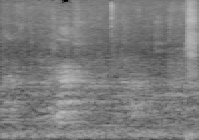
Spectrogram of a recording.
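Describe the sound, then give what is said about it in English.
Puppies playing indoors bark and yip in short, excited bursts, a couple of high yelps rising over a steady background hum. “And the puppies make an appearance on the show.”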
